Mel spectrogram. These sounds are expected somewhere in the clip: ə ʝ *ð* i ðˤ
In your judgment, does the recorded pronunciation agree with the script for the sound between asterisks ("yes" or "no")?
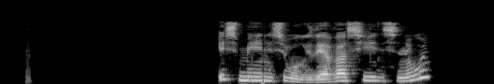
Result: yes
